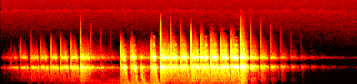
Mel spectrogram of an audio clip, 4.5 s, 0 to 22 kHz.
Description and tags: Whoosh StutterMuted ER SFX 14
swish, swoosh, chopped, whoosh, stutter, woosh, air, choppy, chop, swosh, long, transition, soft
